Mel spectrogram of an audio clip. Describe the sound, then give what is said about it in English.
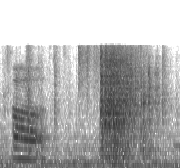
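Dice rolled for damage tumble and clatter across a hard surface in a short, bright rattling burst that quickly trails off, following a brief vocal sound and faint background murmur. “So let me go ahead and roll some like the damage.”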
